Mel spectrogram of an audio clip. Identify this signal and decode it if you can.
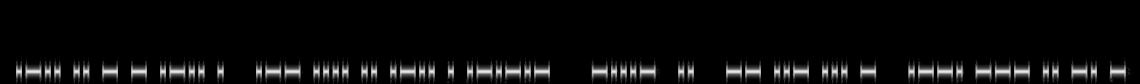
Morse code, heard as a keyed tone, about 25 wpm, 600 Hz. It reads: LITTLE WHILE. <BT> I MUST POINT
